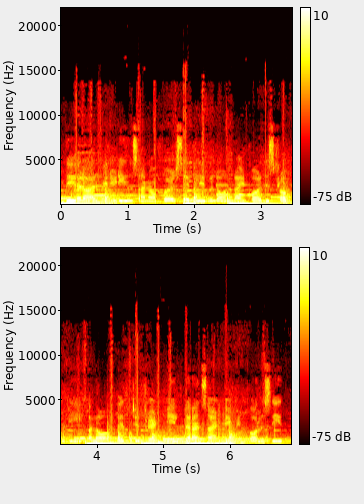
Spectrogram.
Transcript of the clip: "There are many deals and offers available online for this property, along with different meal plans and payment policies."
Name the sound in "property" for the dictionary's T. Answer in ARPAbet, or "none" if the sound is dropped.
T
